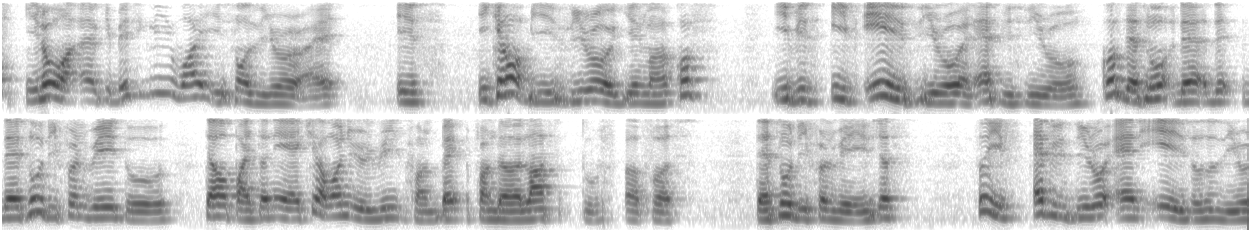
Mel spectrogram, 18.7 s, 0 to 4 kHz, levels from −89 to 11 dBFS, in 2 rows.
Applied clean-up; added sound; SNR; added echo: none; none; none; none.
